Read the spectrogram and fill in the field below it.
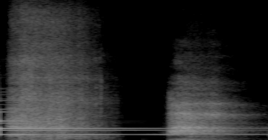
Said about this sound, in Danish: Men vi kan jo godt lige tage en vejrtrækning sammen til sidst, og måske opfordre alle i MeToo-debatten til sammen og trække vejret dybt?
